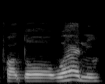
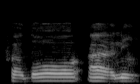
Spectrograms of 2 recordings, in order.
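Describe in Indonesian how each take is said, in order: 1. Bunyi w datang sebelum akhiran. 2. Hamzah datang sebelum akhiran. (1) "bukan fadhawani" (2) "tetap hamzahnya fadha'ani"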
